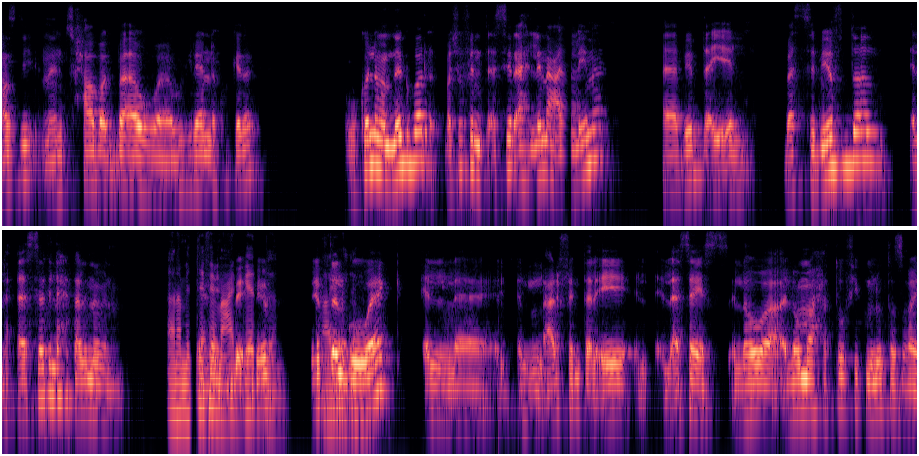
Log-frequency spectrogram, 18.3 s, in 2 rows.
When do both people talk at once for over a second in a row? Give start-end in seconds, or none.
11.1-12.8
